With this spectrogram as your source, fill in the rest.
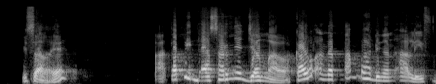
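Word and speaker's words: جمل: ibili kaifaqat ibil jika dia pakai jenis gender dia jantan maka namanya jamal saya notis ya pendek bacanya Jamal bukan Jamal Jamalun unta Jamal ganteng oke sifat ganteng itu sifat indah itu jamal kalau diserap ke laki-laki dimiliki jamil.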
